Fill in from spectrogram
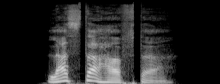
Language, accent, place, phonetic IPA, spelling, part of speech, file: German, Germany, Berlin, [ˈlastɐhaftɐ], lasterhafter, adjective, De-lasterhafter.ogg
- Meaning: 1. comparative degree of lasterhaft 2. inflection of lasterhaft: strong/mixed nominative masculine singular 3. inflection of lasterhaft: strong genitive/dative feminine singular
